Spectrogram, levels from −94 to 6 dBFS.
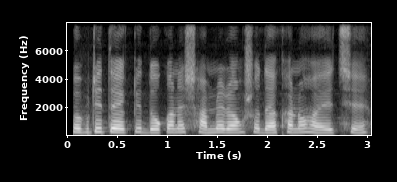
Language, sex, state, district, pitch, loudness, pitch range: Bengali, female, West Bengal, Cooch Behar, 245 Hz, -16 LUFS, 230-255 Hz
